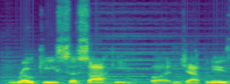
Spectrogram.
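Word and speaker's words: Roki Sasaki: That's the whole reason like I know it's roi sasaki but in Japanese it's roi sasaki cuz the like in western you know for us in English there's an you know extra emphasis on the second syllable right like that's why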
